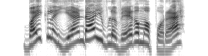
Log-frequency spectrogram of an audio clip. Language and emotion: Tamil, angry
